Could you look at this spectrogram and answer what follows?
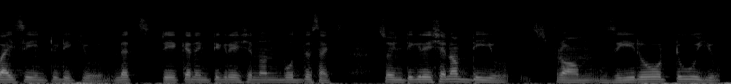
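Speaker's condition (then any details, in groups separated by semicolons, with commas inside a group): No condition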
